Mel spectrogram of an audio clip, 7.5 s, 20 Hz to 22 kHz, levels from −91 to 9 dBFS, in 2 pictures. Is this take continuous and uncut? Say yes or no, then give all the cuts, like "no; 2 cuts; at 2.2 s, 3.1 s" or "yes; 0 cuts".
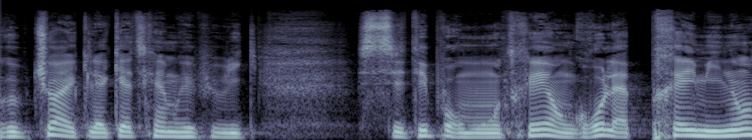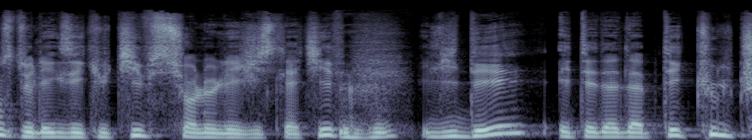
yes; 0 cuts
